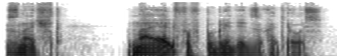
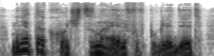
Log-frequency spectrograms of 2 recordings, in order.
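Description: First: Measured wizard with softened threat; mock-menacing. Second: Higher-pitched, yearning plea; pleading gardener. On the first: Gandalf questions Sam about elves, mock-stern. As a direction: question him sternly, without real menace. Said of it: "Грозно, но уже не страшно спросил он". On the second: Sam longs to see elves, pleading. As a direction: wish for it earnestly in a raised voice. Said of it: "взмолился он неожиданно". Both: A narrator's reading.

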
